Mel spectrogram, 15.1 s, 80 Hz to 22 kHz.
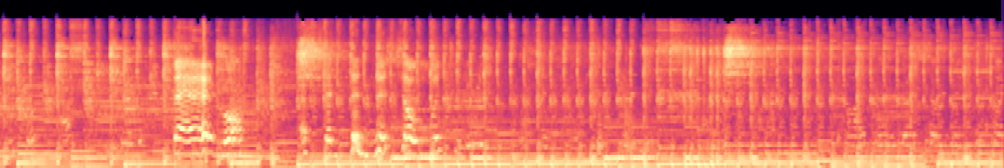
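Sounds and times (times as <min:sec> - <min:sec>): karaoke backing track: 0:00.0 - 0:15.0
toddler singing: 0:02.6 - 0:03.8, 0:04.5 - 0:07.4, 0:12.7 - 0:15.0.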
